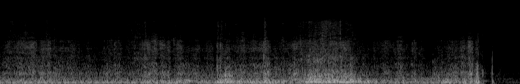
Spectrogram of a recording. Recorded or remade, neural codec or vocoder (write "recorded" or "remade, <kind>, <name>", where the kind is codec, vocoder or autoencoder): remade, vocoder, Vocos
